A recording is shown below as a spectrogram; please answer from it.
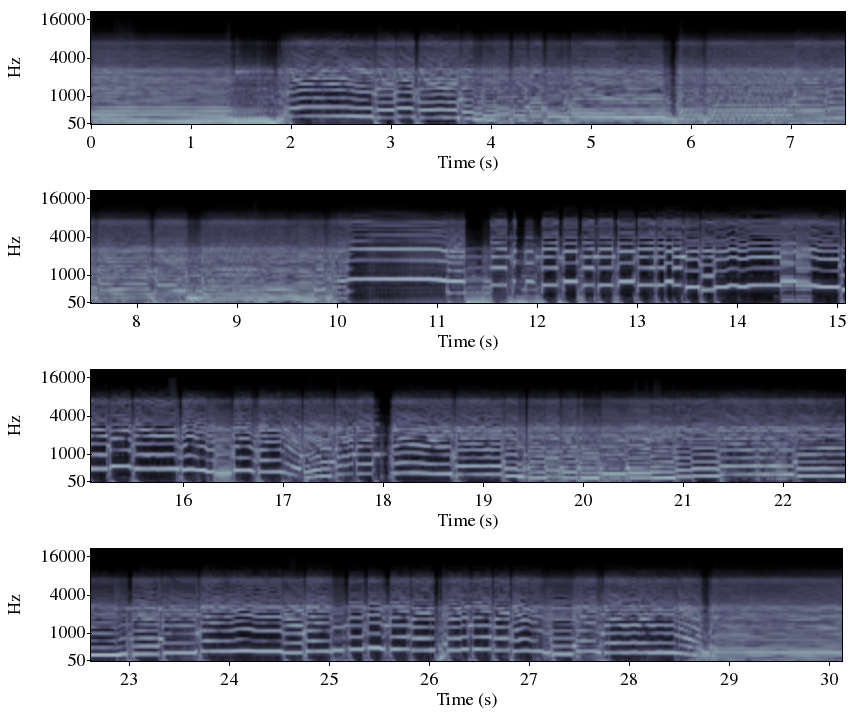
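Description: Distorted electric guitar, a Gibson Les Paul Tribute played through a Fulltone PlimSoul overdrive/distortion pedal, with the sustain turned fully up and the second-stage hard clipping blended in to about halfway. Chords at the start and end, and between them bluesy lead lines with string bends, including a long held note with vibrato about ten seconds in.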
